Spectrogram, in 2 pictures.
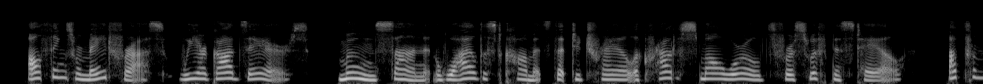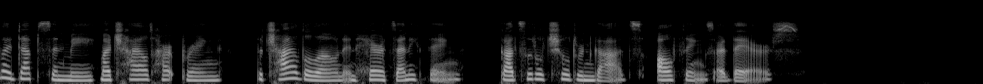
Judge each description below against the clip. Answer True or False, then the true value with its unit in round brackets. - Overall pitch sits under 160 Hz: False (225 Hz)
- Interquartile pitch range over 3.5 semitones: True (4.0 semitones)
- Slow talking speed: False (155 wpm)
